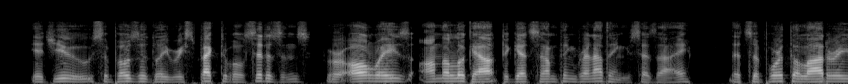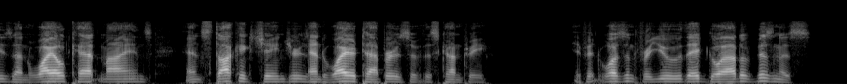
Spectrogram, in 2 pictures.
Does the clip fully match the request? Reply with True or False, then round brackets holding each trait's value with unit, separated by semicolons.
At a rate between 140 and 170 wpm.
True (160 wpm)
